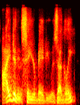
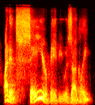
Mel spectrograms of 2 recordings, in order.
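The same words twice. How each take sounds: First: The stress falls on the word I. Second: The stress falls on the word say. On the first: Someone else said it. "maybe somebody else said it" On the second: It was implied in some other way. "Maybe you implied it in some other way"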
